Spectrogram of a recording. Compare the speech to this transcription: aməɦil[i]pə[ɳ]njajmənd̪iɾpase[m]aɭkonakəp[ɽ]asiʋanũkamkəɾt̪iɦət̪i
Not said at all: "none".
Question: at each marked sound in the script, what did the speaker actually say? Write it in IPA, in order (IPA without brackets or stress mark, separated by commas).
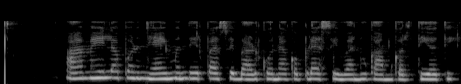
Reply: a, ɳ, b, ɽ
